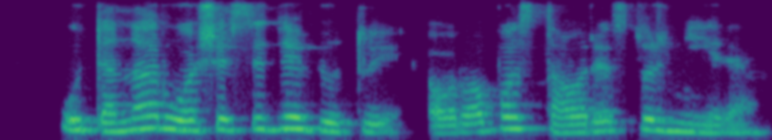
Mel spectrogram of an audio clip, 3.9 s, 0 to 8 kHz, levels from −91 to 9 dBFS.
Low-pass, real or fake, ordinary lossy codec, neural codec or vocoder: 7.2 kHz; real; Opus, 24 kbps; none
